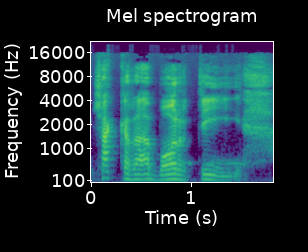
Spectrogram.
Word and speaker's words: Chakraborty: i just love the sound of her name chakraborty i thought this book was okay i really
